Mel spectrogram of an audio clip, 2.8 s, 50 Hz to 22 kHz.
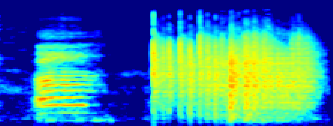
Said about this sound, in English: I rolled her dice just for fun, and I got a 5.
